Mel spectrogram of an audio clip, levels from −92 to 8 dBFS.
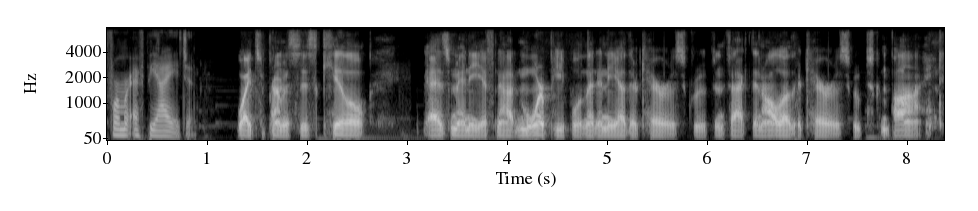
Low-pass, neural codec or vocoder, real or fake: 7.2 kHz; none; real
